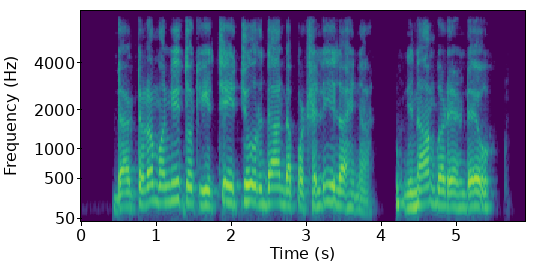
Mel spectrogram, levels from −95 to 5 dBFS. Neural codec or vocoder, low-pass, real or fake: codec, 16 kHz, 4 kbps, FunCodec, trained on LibriTTS, 50 frames a second; 7.2 kHz; fake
